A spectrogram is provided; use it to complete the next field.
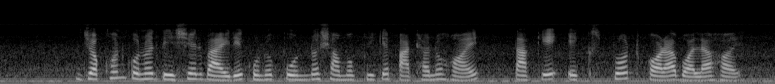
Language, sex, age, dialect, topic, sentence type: Bengali, female, 18-24, Northern/Varendri, banking, statement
